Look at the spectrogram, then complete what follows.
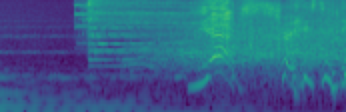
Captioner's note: ding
